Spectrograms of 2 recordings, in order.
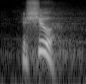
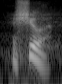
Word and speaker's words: Yeshua: Anybody here know how you would pronounce Joshua's name in Hebrew? Anybody know? Say it out loud if you think. Yeshua, right? Yeshua.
